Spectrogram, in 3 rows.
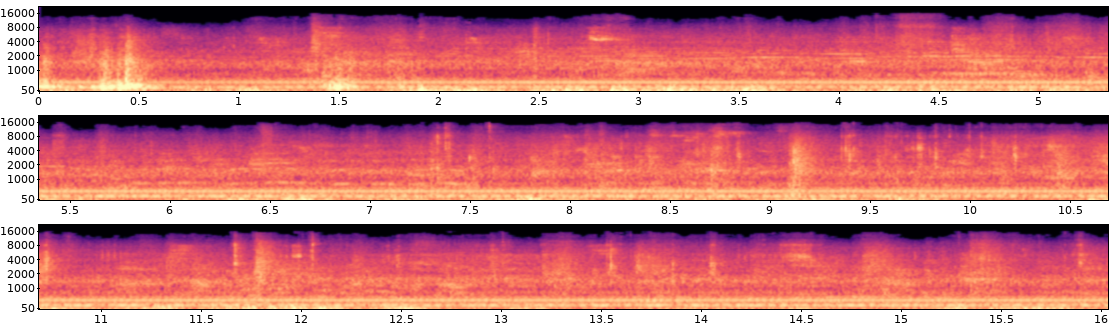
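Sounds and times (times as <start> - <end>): steady machine hum: 0.0 - 16.0
person chewing and lip-smacking: 6.4 - 16.0.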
